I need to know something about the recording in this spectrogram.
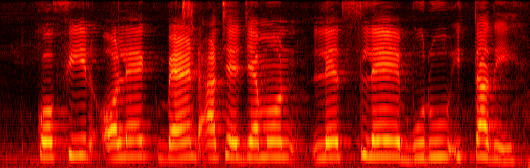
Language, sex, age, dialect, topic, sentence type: Bengali, female, 25-30, Jharkhandi, agriculture, statement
